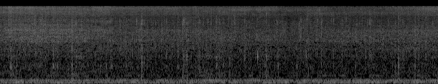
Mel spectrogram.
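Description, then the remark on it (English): Steady, crackling sizzle of oil-poached sunchokes searing in a little hot oil in a pan to get some color and a crunchy skin, a dense hiss with scattered pops and a low hum underneath, continuous throughout with no talking. “In terms of time, once your sunchokes are searing in your pan, a little bit of oil underneath.”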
